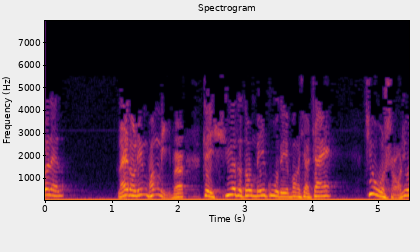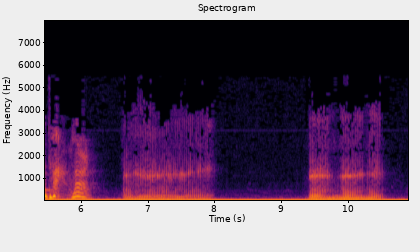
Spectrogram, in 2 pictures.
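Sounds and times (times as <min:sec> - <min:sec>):
speech: 0:00.0 - 0:00.4, 0:01.1 - 0:07.3
short quiet breath: 0:02.1 - 0:02.4, 0:04.4 - 0:04.8
storyteller imitating loud snoring: 0:06.6 - 0:08.1, 0:09.4 - 0:10.7.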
